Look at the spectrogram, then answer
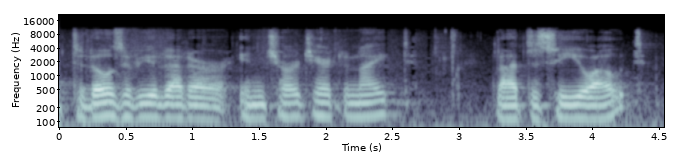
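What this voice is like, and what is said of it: Slightly raspy voice. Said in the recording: “my voice is a little raspy ... Now it's just allergy time”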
